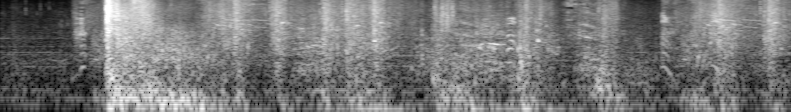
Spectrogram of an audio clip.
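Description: Video game spell effects burst and crackle during a fight.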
